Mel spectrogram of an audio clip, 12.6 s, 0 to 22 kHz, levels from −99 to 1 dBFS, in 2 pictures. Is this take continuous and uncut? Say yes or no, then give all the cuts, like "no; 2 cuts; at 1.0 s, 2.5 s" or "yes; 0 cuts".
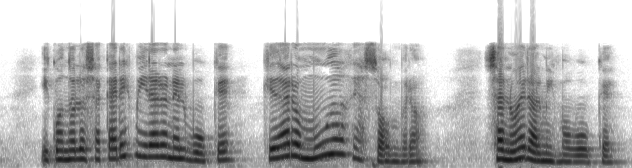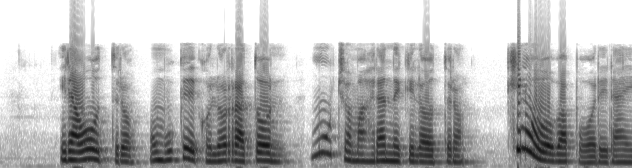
no; 2 cuts; at 9.3 s, 11.3 s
